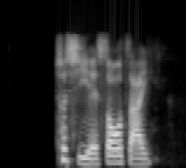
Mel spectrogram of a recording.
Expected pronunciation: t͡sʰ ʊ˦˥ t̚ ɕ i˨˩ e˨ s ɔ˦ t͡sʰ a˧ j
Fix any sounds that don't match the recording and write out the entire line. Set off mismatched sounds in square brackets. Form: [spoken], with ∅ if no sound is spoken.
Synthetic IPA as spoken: t͡sʰ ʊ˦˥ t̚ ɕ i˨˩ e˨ s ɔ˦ [t͡s] a˧ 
